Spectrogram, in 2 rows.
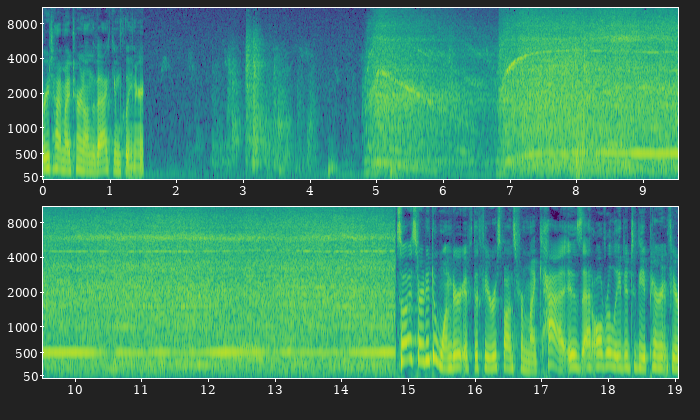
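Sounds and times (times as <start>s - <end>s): vacuum cleaner whine: 4.8s - 14.9s.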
